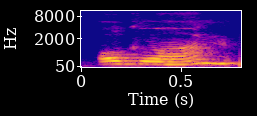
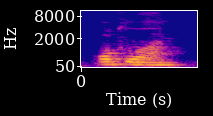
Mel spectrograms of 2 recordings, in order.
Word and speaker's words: Oak Lawn: Is it pronounced Oak Lawn or Oakland? Oak Lawn. Oakland's in California, but yeah, Oak Lawn.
